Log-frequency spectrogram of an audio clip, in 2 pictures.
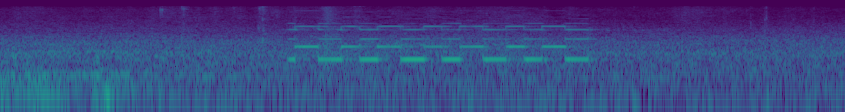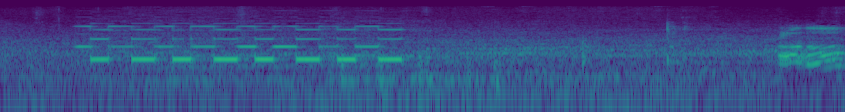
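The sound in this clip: A telephone ringback tone sounds while a call is being placed, with two separate bursts of bright, warbling electronic ringing. Each burst lasts over a second, with a steady low background hum between them.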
